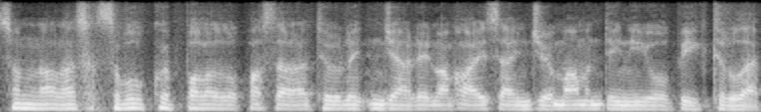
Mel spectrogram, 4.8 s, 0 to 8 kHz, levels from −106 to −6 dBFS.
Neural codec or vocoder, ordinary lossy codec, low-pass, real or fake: codec, 16 kHz in and 24 kHz out, 0.4 kbps, LongCat-Audio-Codec, fine tuned four codebook decoder; Opus, 64 kbps; 7.2 kHz; fake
